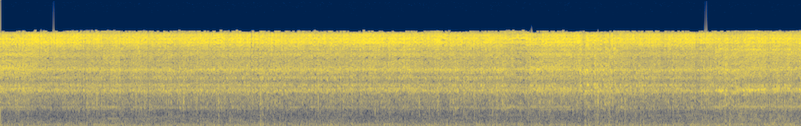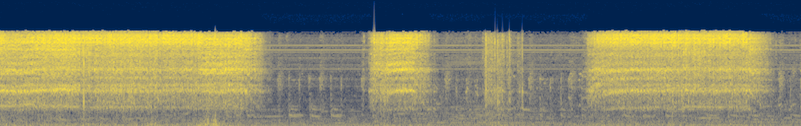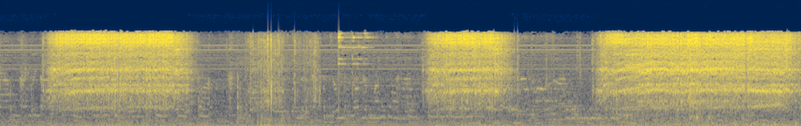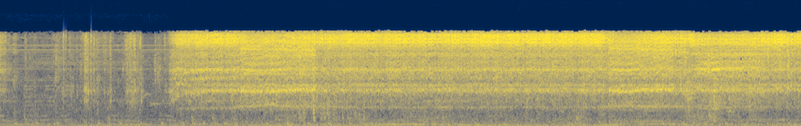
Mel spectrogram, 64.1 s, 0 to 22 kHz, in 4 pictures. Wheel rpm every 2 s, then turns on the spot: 160, 160, 160, 160, 160, 170, 170, 160, 160, 160, 70, 40, 30, 20, 150, 90, 70, 130, 20, 10, 90, 10, 150, 140, 20, 50, 160, 160, 160, 160, 160, 160.
24-26 36-38 48-50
